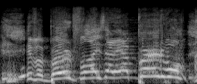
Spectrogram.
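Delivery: high, loud imitated panic; panicking. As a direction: shriek it like the frightened volunteer. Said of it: "she's, like, panicking".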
